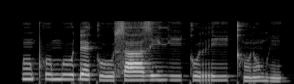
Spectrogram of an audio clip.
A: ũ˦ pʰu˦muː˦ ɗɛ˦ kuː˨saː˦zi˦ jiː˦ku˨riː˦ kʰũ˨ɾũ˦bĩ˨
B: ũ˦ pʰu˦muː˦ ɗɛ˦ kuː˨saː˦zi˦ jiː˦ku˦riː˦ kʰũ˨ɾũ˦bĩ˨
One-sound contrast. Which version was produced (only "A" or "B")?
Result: B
